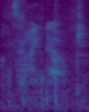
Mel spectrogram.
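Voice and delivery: soft whispered invitation. Real, not acted. Teacher whispering to children. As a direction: whisper the tease.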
